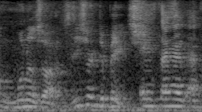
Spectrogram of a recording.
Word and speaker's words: munazara: been at the forefront of what we call munazaras. These are debates. están al comienzo de lo que son debates. For hundreds of years. Monozars. They've had munazaras.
